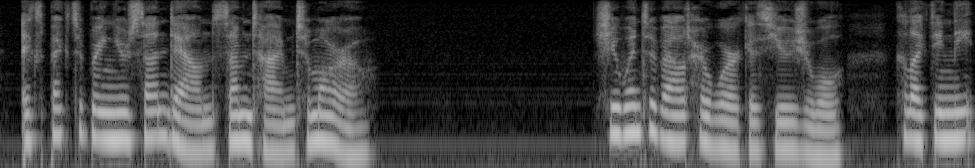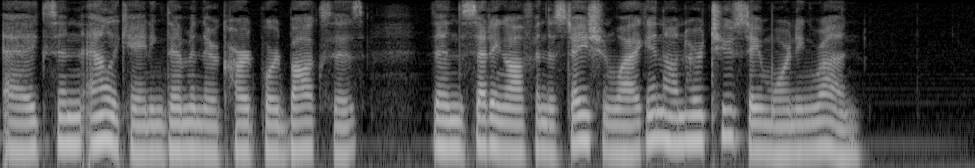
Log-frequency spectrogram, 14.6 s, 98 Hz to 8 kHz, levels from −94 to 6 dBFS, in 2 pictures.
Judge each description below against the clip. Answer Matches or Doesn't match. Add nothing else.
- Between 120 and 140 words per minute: Doesn't match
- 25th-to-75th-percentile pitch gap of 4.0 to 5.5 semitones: Matches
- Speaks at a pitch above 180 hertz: Doesn't match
